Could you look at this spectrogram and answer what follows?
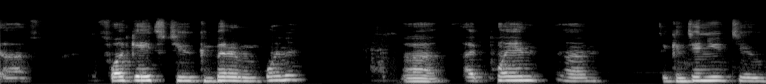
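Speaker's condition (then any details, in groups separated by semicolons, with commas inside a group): Spastic quadriplegic cerebral palsy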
